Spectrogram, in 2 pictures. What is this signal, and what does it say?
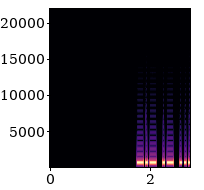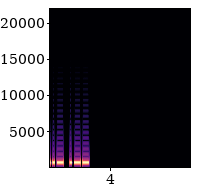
Morse code, heard as a keyed tone, about 28 wpm, 700 Hz. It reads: KA4W
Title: USA Call Signs - 4 Characters - Repeated 3x - 28wpm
